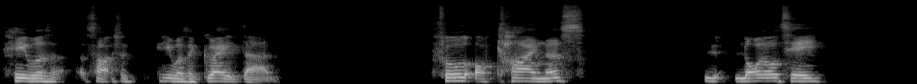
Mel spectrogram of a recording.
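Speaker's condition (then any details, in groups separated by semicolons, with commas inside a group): Down syndrome; 45 years old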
